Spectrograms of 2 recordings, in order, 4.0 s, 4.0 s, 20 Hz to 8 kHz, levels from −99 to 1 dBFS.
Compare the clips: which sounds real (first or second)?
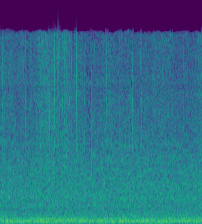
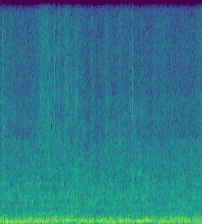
first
